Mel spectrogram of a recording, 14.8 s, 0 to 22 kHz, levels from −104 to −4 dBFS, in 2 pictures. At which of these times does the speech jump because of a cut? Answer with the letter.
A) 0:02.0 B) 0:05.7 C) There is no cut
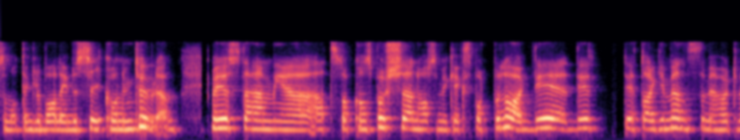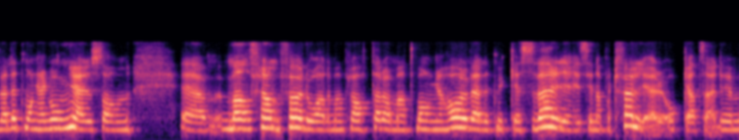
A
